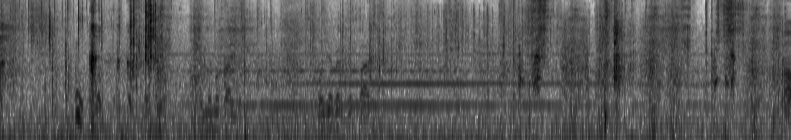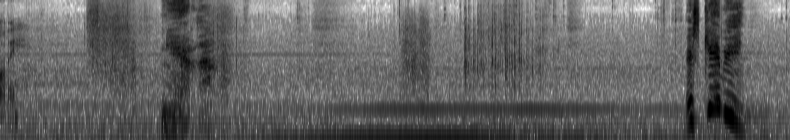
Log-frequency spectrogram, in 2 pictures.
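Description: Footsteps shuffle softly over scattered debris.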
